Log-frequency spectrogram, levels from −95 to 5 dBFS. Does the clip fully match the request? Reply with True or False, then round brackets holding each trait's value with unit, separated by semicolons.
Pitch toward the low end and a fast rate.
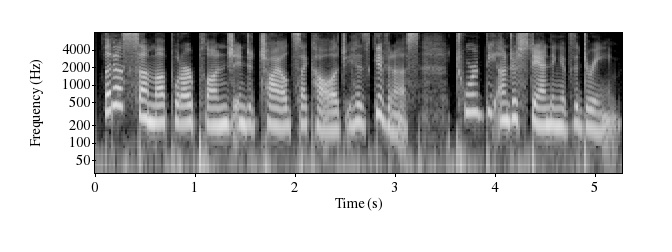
False (230 Hz; 215 wpm)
